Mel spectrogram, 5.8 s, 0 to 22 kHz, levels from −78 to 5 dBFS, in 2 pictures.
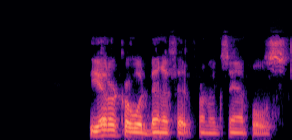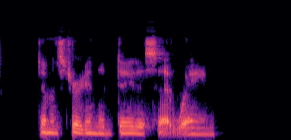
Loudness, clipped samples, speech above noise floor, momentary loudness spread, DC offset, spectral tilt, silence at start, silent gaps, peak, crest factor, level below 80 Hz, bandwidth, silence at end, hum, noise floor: -19 LUFS; under 0.1%; 63 dB; 10 LU; under 0.1%; -4 dB/octave; 0.9 s; none; -2 dBFS; 18 dB; -60 dBFS; 9.2 kHz; 0.8 s; none; -81 dBFS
